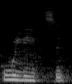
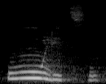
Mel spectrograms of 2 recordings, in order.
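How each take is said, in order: First: The stress is on the last syllable. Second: The stress is on the first syllable. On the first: The speaker calls it wrong. "We don't have улицы" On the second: The speaker calls it right. "we have улицы"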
